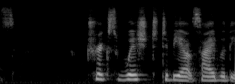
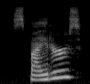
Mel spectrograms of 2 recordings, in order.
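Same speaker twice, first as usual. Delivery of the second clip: put-on scared kid; 8 semitones higher, 5 dB louder than usual. Scared kids ask.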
